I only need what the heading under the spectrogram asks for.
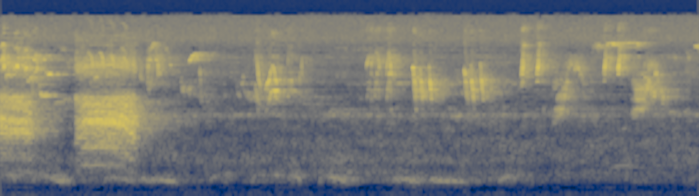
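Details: Two loud, rasping caws from a hooded crow (Corvus cornix) open the recording, followed by a busy background of short high chirps and whistles from other birds.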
